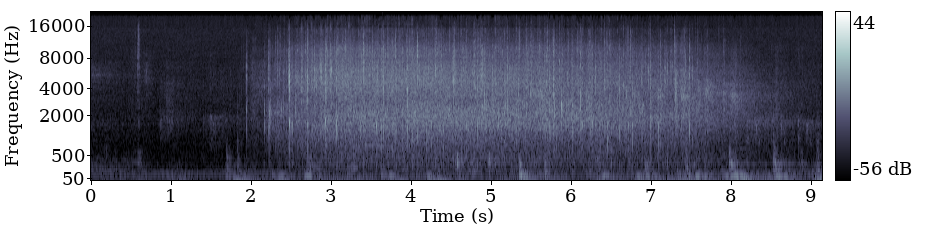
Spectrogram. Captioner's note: applause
